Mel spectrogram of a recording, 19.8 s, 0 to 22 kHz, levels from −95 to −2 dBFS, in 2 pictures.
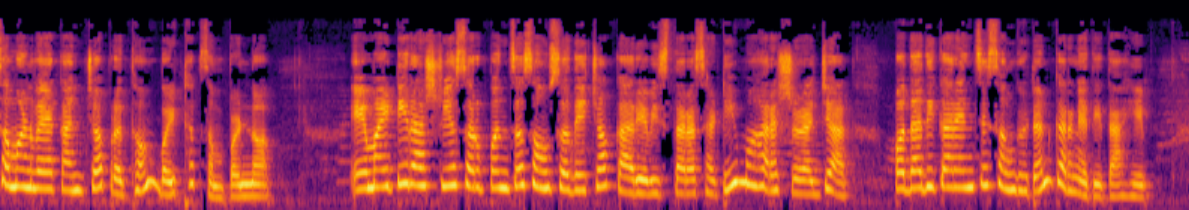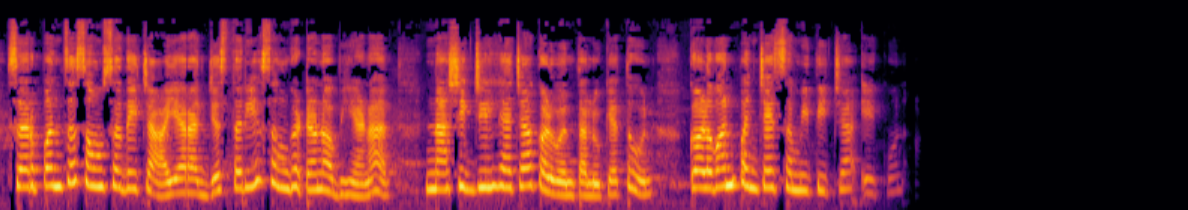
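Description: No faults are audible; the level eases down smoothly from around 16 s to silence by 17.6 s with no click or hard edge, as an editor would finish it.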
